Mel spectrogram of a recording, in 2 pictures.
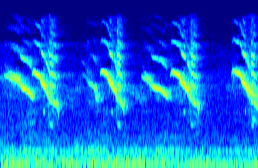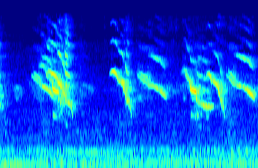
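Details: Backyard chickens make loud, high peeps in bursts of two or three descending notes, about once a second, over faint low background rumble.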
